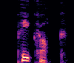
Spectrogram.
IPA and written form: ˈpiː.kɒk (Peacock)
